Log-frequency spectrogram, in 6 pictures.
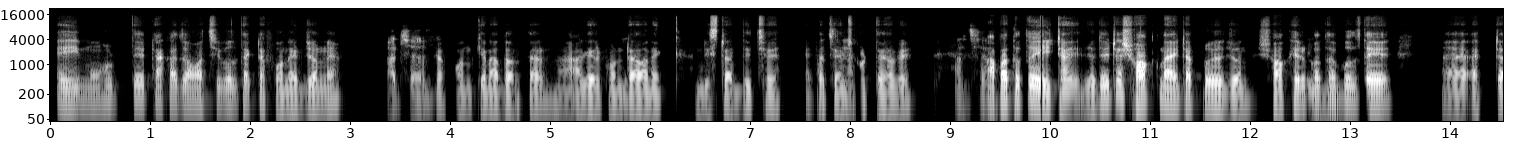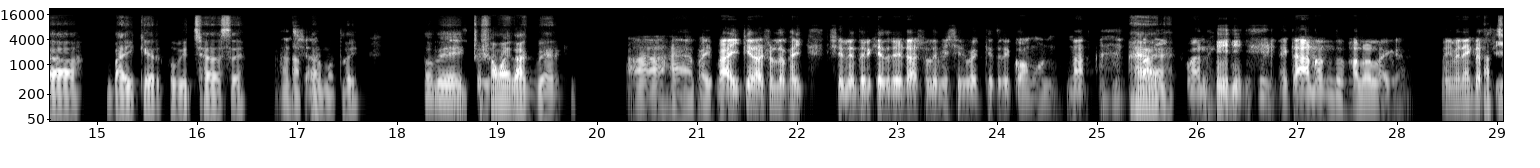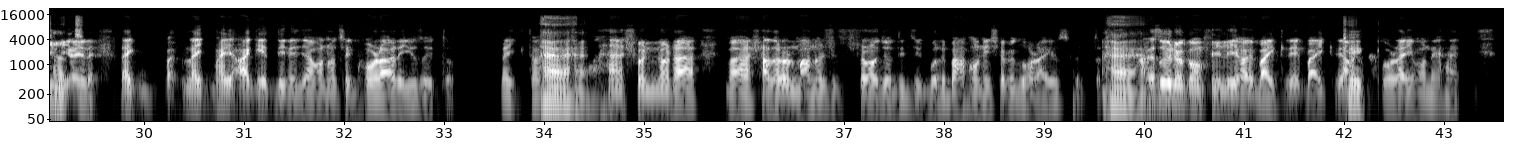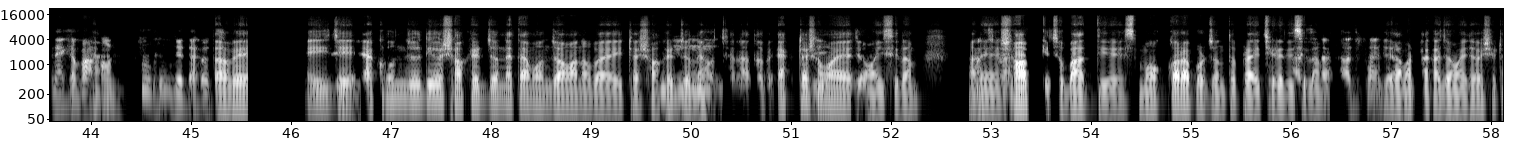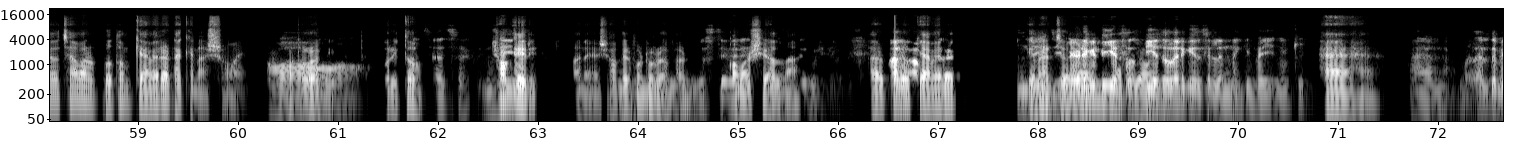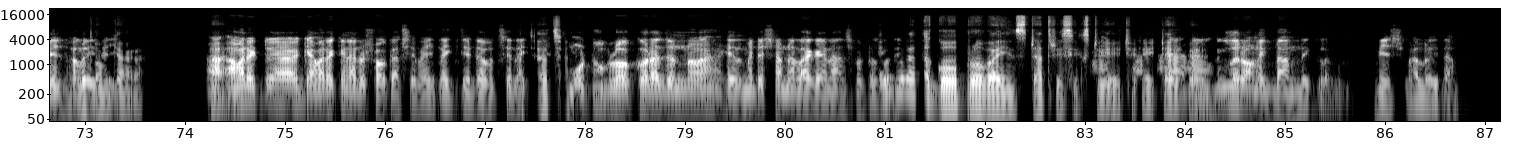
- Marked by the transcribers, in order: chuckle; chuckle; unintelligible speech; in English: "photographer, commercial"; in English: "Moto blog"
- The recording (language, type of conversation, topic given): Bengali, unstructured, স্বপ্ন পূরণের জন্য টাকা জমানোর অভিজ্ঞতা আপনার কেমন ছিল?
